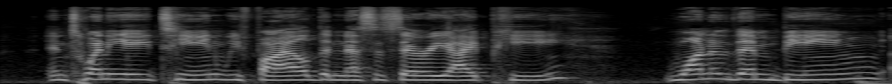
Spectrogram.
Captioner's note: none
